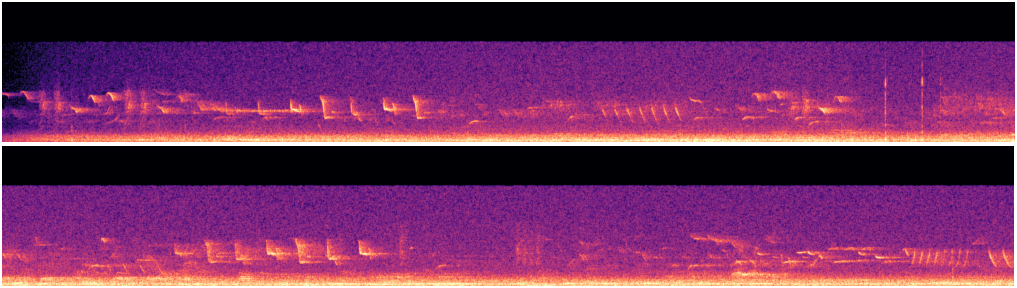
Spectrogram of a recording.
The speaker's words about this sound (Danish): Der er øh, virkelig mange forskellige fugle, uden at sådan lige kan navngive dem alle sammen.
